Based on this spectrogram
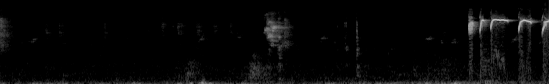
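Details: Orange-headed thrush, bunga api type, singing actively: mostly quiet with a soft hiss midway, ending in a short, loud run of four high, sharp, hooked whistles.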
